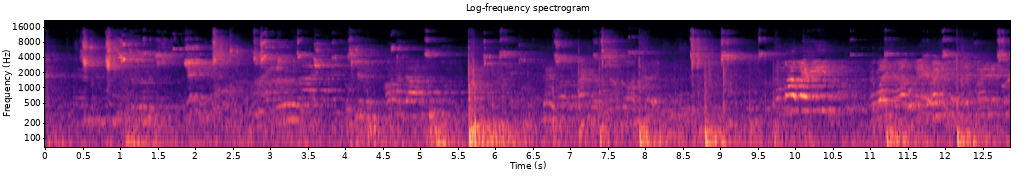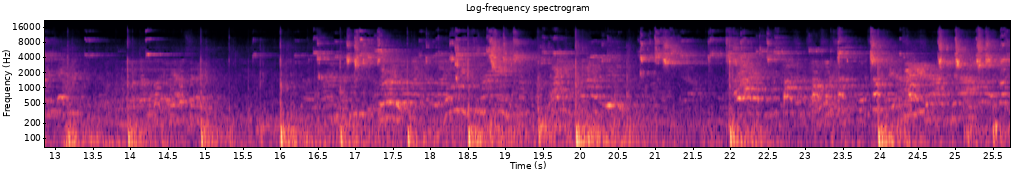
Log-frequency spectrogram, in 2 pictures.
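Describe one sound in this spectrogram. A basketball bounces on a hardwood floor.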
